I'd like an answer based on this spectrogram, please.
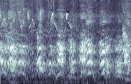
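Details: A one-year-old female Giant Schnauzer during hand signal exercises gives short, punchy barks in a steady run of about two per second, with no voices in between.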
